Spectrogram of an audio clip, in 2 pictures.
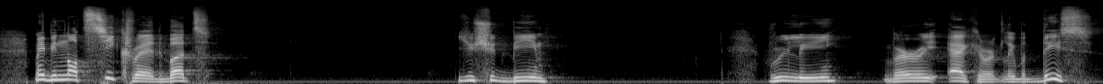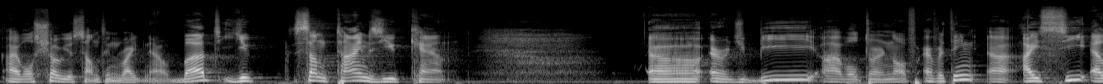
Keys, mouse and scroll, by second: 0.3 click, 6.4 click, 8.3 click, 10.0 click, 12.5 click, 12.6 click, 14.3 click, 14.4 click, 17.7 click, 17.8 click, 18.9 click, 19.0 click, 19.1 click, 19.2 click, 21.0 scroll up 1, 21.6-22.0 scroll down 1.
